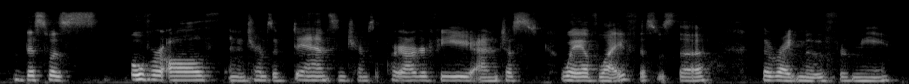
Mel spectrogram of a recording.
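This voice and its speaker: Her medium-pitched voice flat and monotone, a woman speaks at a fairly slow pace with big swings in loudness. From Canada. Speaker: dancer and choreographer. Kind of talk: casual interview chat.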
